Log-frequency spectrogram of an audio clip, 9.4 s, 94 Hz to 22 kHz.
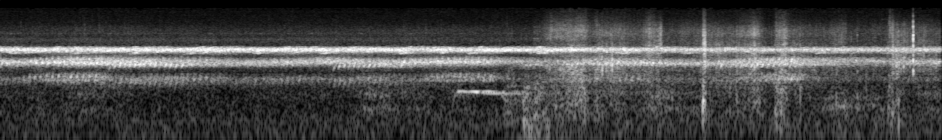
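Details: A dense spring peeper and tree frog chorus, high piping notes merging into a steady, shimmering ring, with an owl in the background, at night in a wet pasture after heavy thunderstorms in Muskoka, May 22, 2013.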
